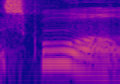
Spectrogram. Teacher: it's called dark L and there is like an extra schwa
